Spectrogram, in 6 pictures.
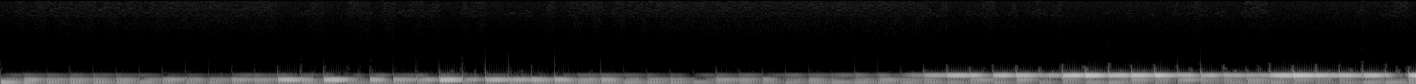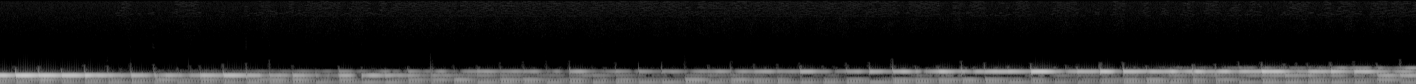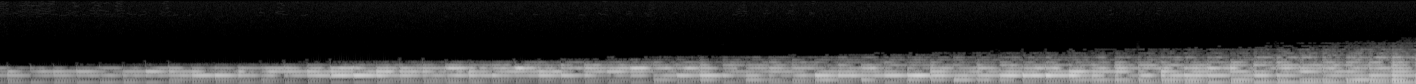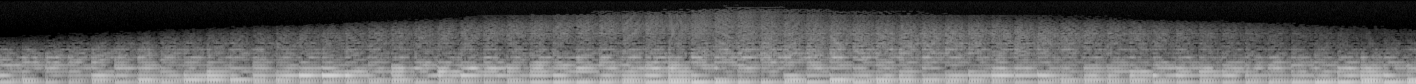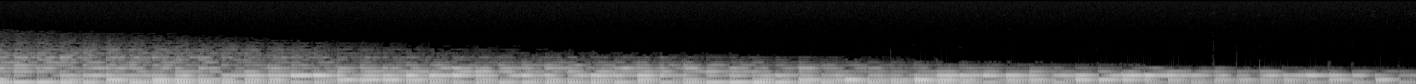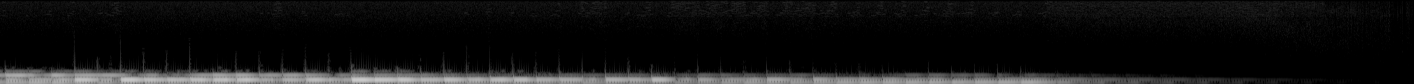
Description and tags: Pulsing Drone Ambience
thrill, suspense, terror, ambient, spooky, pulsing, haunted, drone, scary, horror, ambience, creepy, terrifying, sinister, pulse, atmosphere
